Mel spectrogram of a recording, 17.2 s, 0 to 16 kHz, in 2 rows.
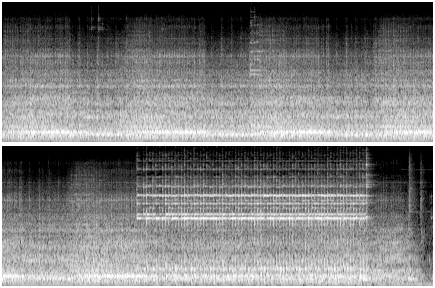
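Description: A metal lathe turns a damaged SXR800 part, giving a loud continuous mechanical drone with a rough cutting texture and a high whine added toward the end.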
